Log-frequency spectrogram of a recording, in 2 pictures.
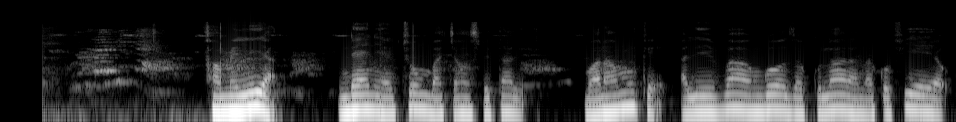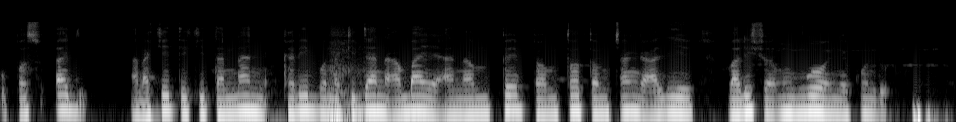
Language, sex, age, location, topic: Swahili, male, 36-49, Wajir, health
